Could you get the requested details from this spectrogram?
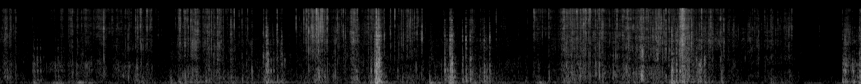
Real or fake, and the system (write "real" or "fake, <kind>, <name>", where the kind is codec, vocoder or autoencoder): real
